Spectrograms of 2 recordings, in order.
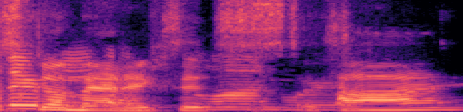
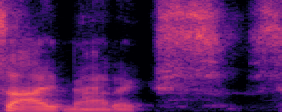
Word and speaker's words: Cymatics: So it's not schematics. It's Cymatics. What'd you say, Tree?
